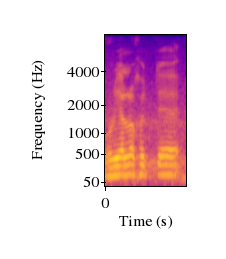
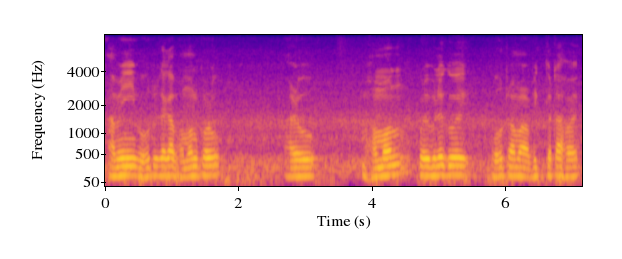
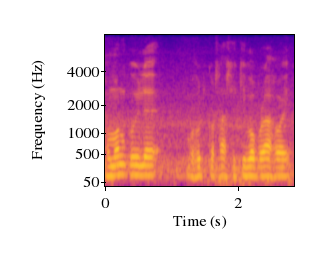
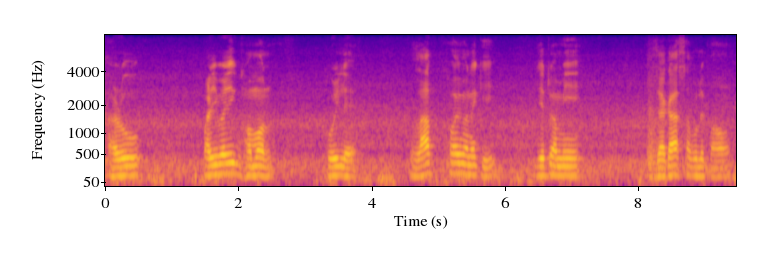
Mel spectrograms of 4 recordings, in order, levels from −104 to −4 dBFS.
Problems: background sounds at intervals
